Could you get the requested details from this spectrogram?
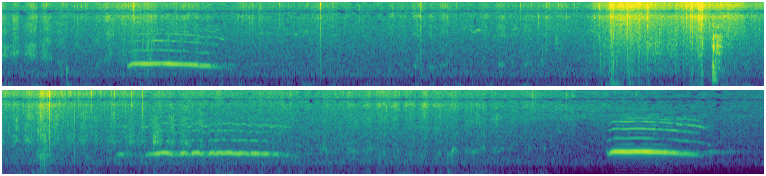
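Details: Tawny owl in late April, hooting in the evening on an island at Skarvann, Aust-Agder, Norway, while campers prepare to sleep under the stars; three long, slightly falling hoots spaced several seconds apart, with a brief rustling noise between.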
